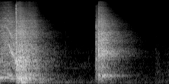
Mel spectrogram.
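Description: Two sharp hammer strikes driving a nail at an angle into the wood of a tall cabinet, loud and close, spaced almost a second apart, each ringing briefly before fading.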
